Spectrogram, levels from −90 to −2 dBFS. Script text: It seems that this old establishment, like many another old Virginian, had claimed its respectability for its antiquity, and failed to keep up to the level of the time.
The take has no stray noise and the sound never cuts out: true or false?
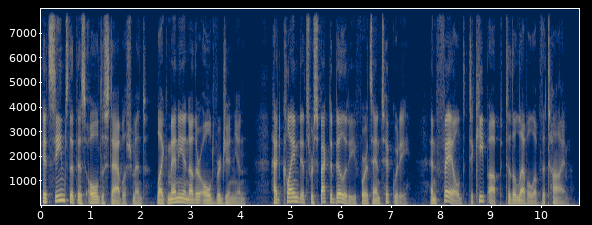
true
